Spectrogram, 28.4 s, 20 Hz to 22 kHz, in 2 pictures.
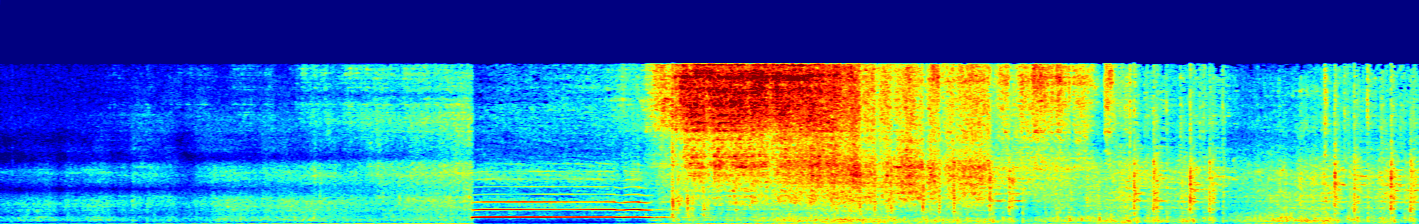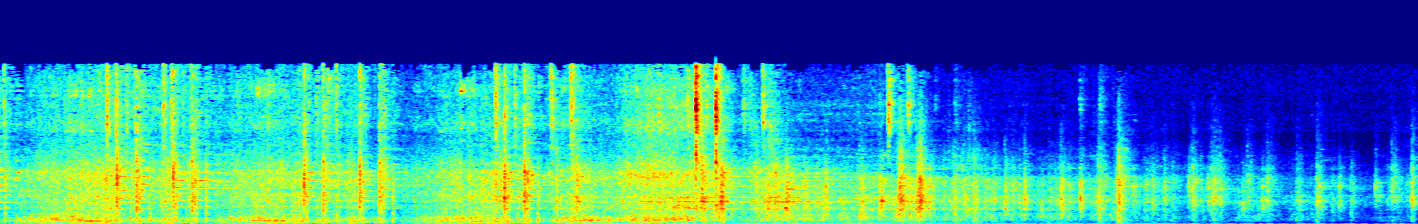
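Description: A GM-engined Electroputere 060-DA diesel-electric locomotive (class 65) approaches with its engine running and sounds a single-tone horn for about two seconds. The passenger coaches then pass close by at speed, their wheels clicking over the rail joints, and the sound fades as the train moves away.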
